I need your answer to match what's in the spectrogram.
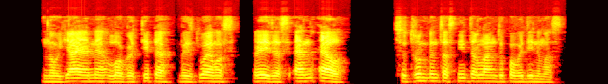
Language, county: Lithuanian, Vilnius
